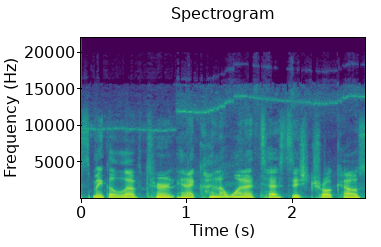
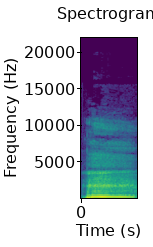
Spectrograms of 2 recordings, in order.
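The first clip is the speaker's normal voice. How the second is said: high, sudden gasp of alarm; quick startled gasp; shocked gasp; 10 semitones higher than usual. Acted. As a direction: suck in a breath in surprise. Checks time, finds it late.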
